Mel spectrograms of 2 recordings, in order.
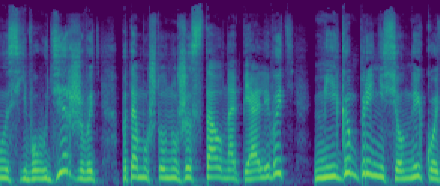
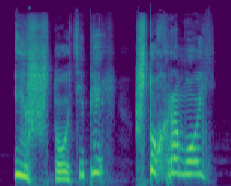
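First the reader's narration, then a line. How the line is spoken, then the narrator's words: Angry reply. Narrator (Russian): Так сердито отозвался он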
